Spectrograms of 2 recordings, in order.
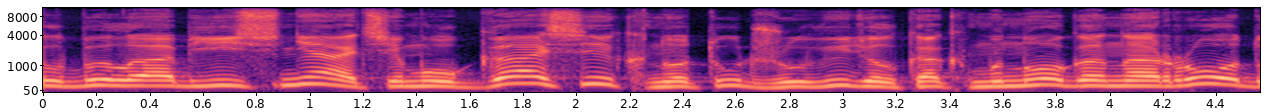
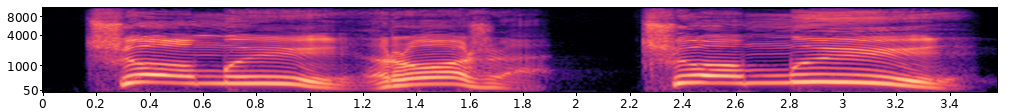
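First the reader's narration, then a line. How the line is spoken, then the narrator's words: Displeased guard barking. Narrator (Russian): рявкнул на него еще раз недовольный стражник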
